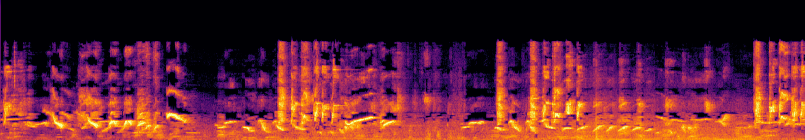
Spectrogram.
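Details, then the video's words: Oriental magpie-robin, song played to encourage mute magpie-robins to sing; fast mix of squawky, scratchy notes and downslurred whistles in varied bursts, some clicks between phrases. "suara asli kacer untuk memancing kacer macet bunyi"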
